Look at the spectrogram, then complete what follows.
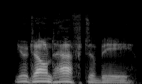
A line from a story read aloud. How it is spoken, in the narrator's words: whispered the dying Mouchestine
